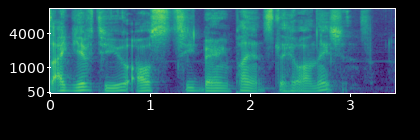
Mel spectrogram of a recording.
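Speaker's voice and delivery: ordinary delivery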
